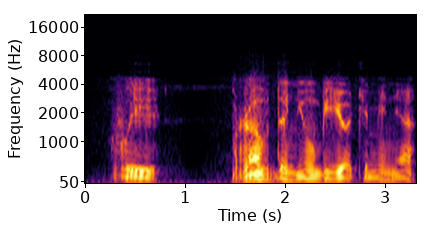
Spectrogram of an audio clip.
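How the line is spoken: Prisoner whispering. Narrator (Russian): прошептал пленник

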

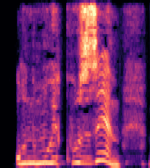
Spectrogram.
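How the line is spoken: Furious exclamation. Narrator (Russian): гневно-пригневно воскликнул он

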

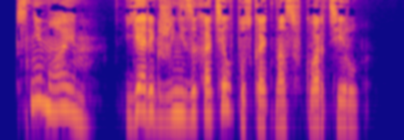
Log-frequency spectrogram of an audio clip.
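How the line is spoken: Sighing older woman. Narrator (Russian): вздохнула бывшая теща

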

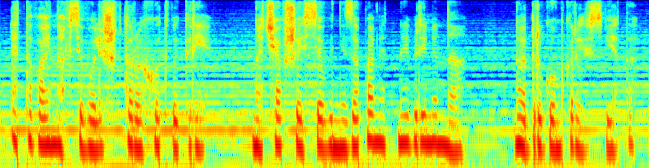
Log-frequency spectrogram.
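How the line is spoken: Quiet. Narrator (Russian): тихо сказала Элиана

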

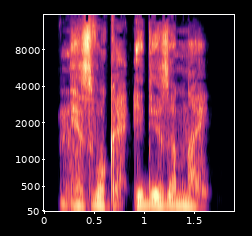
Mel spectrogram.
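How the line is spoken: Whisper. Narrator (Russian): шепнув Ольге

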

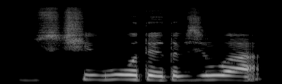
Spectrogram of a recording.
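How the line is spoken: Resigned drawl. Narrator (Russian): обреченно закатывая глаза в потолок, протянула я

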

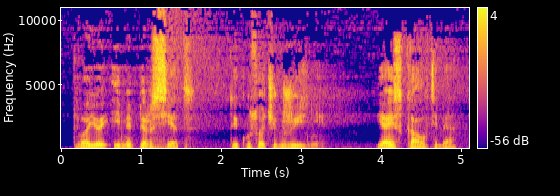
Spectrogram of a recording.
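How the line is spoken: Quiet. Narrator (Russian): тихо сказал мне Махлилгул Аннох

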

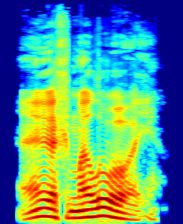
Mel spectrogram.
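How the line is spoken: Human sigh. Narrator (Russian): совершенно по-человечески вздохнул контролер

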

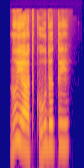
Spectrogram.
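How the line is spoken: Lazy question. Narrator (Russian): лениво спросил кот

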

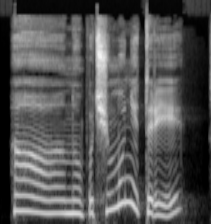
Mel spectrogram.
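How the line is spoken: Disappointed question. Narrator (Russian): спросила она разочарованным тоном

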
